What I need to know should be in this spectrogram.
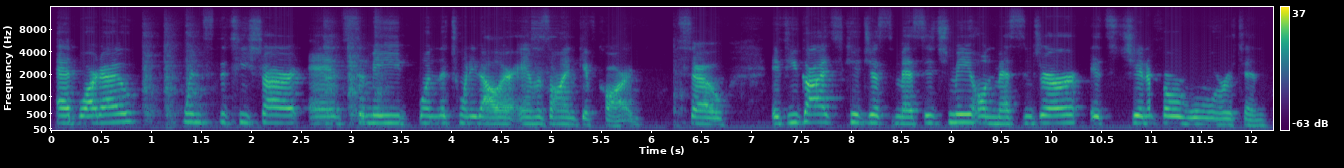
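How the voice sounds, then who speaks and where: A woman hosting a casual group video stream, chatting relaxed and thanking her viewers. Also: mid-range voice, unhurried, gravelly, slight background noise, low-quality recording. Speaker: stream host.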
